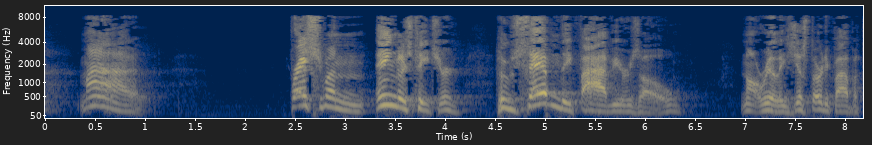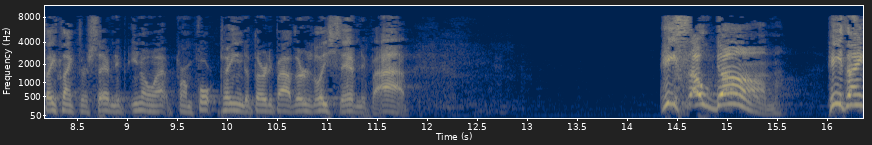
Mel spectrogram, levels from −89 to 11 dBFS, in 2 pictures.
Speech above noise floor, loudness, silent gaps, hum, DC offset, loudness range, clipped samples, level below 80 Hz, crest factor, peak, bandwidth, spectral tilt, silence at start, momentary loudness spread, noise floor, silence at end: 56 dB; -23 LUFS; none; none; under 0.1%; 12 LU; under 0.1%; -72 dBFS; 24 dB; -2 dBFS; 8.8 kHz; -2 dB/octave; 0.35 s; 18 LU; -80 dBFS; 0 s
